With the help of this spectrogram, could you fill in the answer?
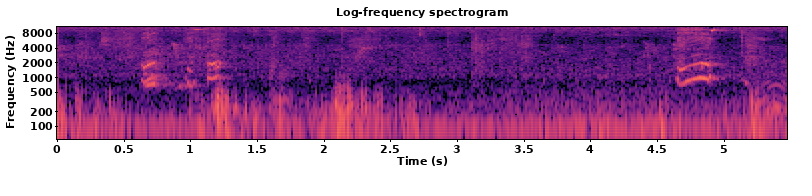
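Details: Puppies drinking milk in the morning in Siem Reap, Cambodia: a few short, high whimpering squeals that rise and fall, one pair early and another near the end, over a steady low hum and faint background voices.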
